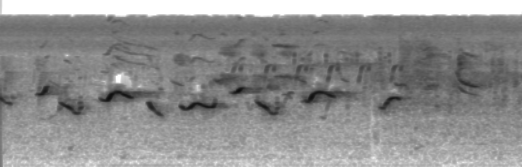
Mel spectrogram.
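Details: Spot-breasted oriole song, a string of rich, wavering whistled notes, each rolling up and down, given in quick succession with short gaps, over faint high chattering from other birds in the background.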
